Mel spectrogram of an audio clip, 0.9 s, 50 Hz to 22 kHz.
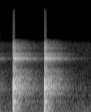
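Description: A steel rear wheel bearing in the wheel hub of a 1986 Ninja 600 is hammered in through a socket laid on the metal surfaces. Two sharp metallic impacts ring out with a bright tone around 3 kHz and a quick decay. The changed impact sound shows the bearing has bottomed out and is fully seated.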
